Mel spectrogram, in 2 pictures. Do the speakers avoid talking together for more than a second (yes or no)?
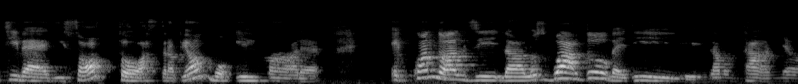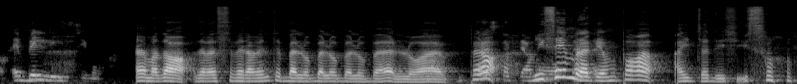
no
